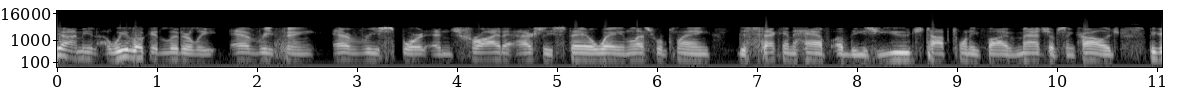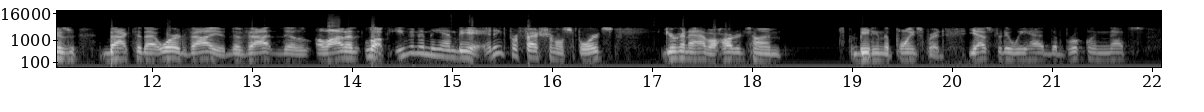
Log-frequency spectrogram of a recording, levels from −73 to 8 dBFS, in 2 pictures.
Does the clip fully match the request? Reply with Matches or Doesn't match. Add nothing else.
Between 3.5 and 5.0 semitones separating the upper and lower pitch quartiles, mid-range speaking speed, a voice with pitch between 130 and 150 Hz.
Doesn't match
